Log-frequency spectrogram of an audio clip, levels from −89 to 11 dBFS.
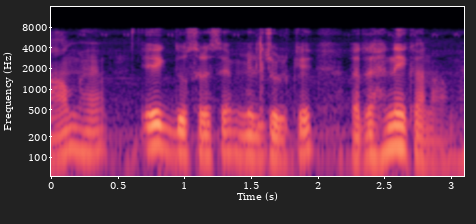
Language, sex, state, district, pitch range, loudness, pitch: Hindi, male, Himachal Pradesh, Shimla, 100-120 Hz, -18 LUFS, 110 Hz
